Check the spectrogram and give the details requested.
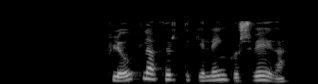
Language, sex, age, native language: Icelandic, female, 40-49, Icelandic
